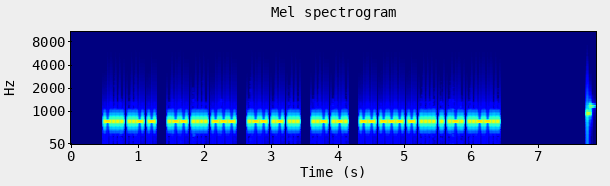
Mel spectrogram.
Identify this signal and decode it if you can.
Morse code, heard as a keyed tone, about 40 wpm, 700 Hz. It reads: BUT WHO WAS UR MOTHER?
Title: Sentences from Top 200 Words and Abbreviations 40wpm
